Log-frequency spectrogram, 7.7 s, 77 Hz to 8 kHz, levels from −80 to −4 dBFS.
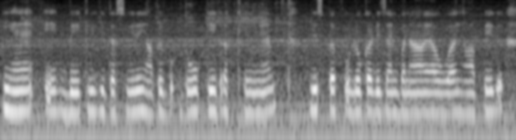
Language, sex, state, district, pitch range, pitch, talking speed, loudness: Hindi, female, Haryana, Charkhi Dadri, 185-200 Hz, 195 Hz, 185 wpm, -17 LUFS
